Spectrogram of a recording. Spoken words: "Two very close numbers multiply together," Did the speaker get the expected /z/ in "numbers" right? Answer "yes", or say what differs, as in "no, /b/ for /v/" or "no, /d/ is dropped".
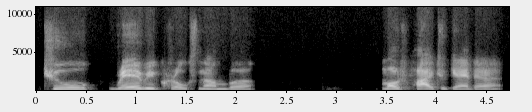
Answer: no, /z/ is dropped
